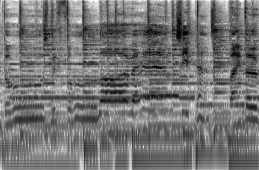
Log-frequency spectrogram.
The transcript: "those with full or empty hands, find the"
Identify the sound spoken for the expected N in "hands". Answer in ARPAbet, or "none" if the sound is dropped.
none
